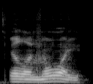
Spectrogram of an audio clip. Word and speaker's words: Illinois: It premiered in Chicago, Illinois with no S. The S is silent.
